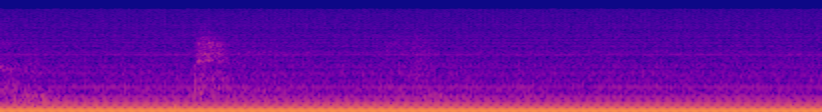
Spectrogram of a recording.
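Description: Loud, steady electrical mains hum: a low drone with a stack of evenly spaced overtones, unchanging throughout, carried by the microphone and sound-system chain.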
